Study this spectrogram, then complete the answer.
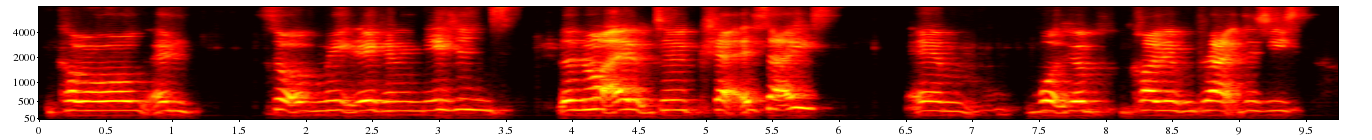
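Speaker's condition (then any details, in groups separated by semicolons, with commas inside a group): Cerebral palsy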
